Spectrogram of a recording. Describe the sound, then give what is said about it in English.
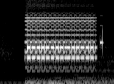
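A telephone rings loudly with a rapid, trilling electronic bell for about a second and a half, followed by a brief short chirp. No voices are heard. “Strange that you and I have never spoken on the phone.”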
